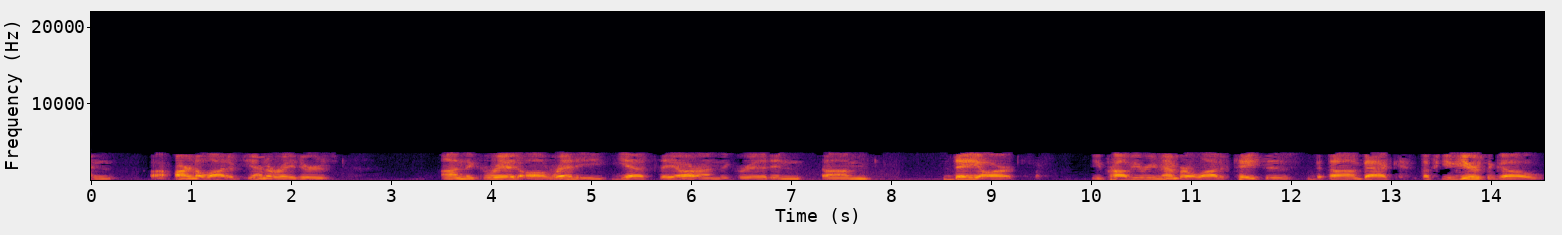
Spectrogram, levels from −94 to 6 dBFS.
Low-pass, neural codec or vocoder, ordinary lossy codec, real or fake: 3.6 kHz; none; MP3, 16 kbps; real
